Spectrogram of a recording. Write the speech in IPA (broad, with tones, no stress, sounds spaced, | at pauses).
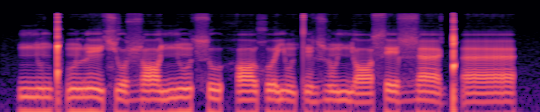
ɲ ũ˧ ǃʼ ũ˧ l ẽ˦˨ ɕ o˨ ɮ ɒː˧ ɲ ũ˦ s u˦˨ h ɒː˦ χʷ e˧ j ũ˨ t ẽ˨ ɮ õ˧ ɲ ɒː˨ s e˦˨ ɮ æː˦˨ ǃʼ æː˧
